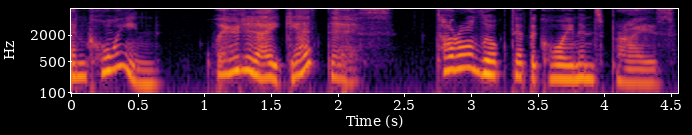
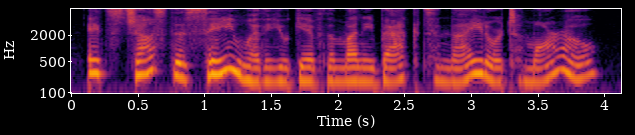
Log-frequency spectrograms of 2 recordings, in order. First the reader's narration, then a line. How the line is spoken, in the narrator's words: whispered the voice again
